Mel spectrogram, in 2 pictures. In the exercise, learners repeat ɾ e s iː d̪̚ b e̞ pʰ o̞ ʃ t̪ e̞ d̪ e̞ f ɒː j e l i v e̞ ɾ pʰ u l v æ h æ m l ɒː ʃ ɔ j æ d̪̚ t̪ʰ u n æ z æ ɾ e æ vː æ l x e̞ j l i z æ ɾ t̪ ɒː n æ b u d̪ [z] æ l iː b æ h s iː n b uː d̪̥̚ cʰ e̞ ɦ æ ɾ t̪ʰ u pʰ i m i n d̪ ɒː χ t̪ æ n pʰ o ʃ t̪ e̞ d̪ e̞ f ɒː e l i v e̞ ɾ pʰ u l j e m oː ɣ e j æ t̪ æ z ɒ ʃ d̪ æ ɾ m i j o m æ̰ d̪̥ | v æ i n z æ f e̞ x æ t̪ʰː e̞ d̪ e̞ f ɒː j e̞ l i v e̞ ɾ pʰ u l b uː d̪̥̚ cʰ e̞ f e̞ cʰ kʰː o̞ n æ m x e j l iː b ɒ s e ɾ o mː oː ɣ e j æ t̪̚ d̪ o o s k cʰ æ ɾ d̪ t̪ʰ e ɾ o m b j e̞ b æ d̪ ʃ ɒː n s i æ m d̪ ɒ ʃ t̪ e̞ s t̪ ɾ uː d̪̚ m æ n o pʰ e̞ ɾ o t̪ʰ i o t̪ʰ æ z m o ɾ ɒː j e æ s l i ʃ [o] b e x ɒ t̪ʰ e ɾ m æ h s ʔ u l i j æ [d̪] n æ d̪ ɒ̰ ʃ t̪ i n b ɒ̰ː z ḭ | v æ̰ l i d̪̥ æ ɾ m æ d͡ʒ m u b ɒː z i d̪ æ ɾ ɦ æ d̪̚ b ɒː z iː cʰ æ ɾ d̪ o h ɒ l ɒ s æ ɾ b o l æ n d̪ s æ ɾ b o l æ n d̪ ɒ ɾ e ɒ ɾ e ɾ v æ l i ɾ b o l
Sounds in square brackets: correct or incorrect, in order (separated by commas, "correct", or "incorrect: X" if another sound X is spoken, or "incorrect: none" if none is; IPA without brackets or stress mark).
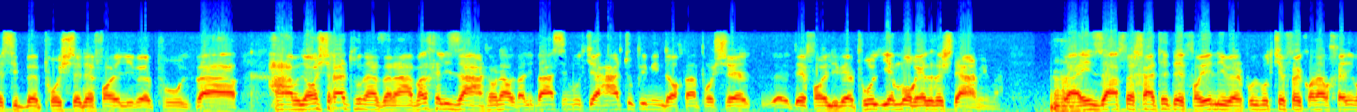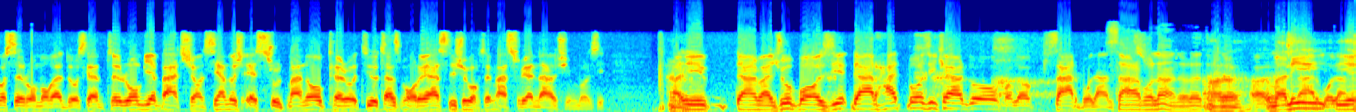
incorrect: v, correct, incorrect: t̪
